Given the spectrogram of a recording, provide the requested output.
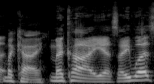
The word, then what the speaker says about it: Makai: Makai, yes, I was saying it right.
